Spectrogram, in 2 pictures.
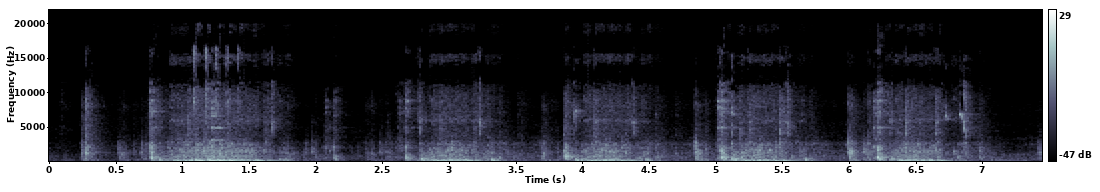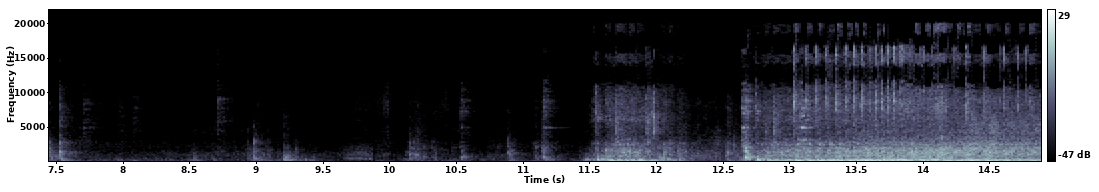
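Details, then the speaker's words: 2000 Polaris 550 RMK Trail two-stroke snowmobile after reed valve work and carb cleaning, slide height and air screws reset: pull-start bursts, then fast raised idle that stays high; idle screws later adjusted; high idle. "Okay, so with the high idle, I marked the red where they were at and I took them out one right now."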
